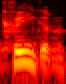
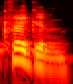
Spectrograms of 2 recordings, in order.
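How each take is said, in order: First: The first syllable sounds like 'cree'. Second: The first syllable sounds like 'creg'. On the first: This is how many other people say it. "a lot of people say Cregan" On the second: This is the speaker's own preferred pronunciation. "I say Cregan"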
